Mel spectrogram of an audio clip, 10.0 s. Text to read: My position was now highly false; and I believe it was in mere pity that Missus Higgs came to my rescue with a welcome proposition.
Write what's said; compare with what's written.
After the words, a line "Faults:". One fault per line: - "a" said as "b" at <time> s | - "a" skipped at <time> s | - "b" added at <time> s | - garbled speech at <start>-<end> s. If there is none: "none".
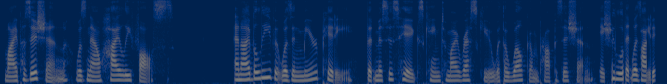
My position was now highly false; and I believe it was in mere pity that Missus Higgs came to my rescue with a welcome proposition. [garbled]
Faults:
- garbled speech at 9.0-9.8 s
